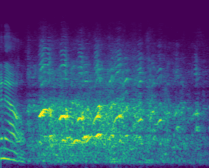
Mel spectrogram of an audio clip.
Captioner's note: audience laughing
